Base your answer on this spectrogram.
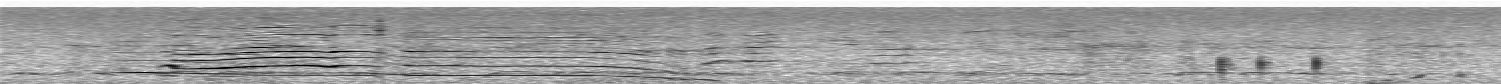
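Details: Two domestic cats give strange noises: a loud, sustained, whining yowl of about three seconds that bends sharply downward at the close, followed by quiet background and a few faint taps.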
